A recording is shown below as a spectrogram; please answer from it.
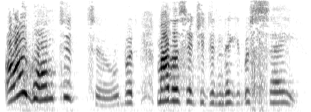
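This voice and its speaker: An actress playing a naive, devoted young typist, anxious, chatty and deferential, in 1940s radio style. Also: female voice, sits high, expressive. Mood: earnest, devoted. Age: young adult. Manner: deferential, chatty, halting when flustered. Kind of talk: 1940s radio drama acting. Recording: old 1940s radio drama recording.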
